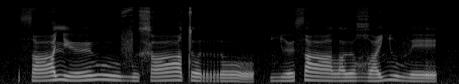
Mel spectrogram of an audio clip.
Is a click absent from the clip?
yes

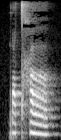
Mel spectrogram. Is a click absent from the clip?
yes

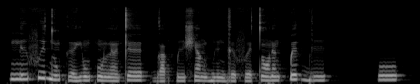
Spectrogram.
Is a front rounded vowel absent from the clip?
yes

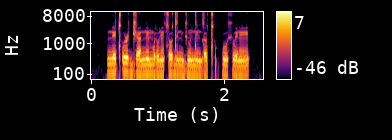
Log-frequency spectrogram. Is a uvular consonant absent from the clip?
yes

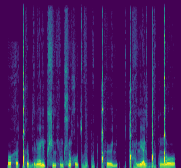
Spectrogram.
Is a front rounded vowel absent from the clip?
no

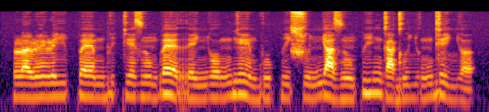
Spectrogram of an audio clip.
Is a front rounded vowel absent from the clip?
yes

